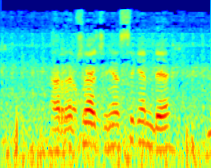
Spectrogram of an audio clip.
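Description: A man talking, with a steady low rumble of road traffic underneath.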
